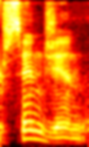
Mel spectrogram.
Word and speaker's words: St John: I was like yeah actually it's pronounced Oliver Sinjin now it's just oh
